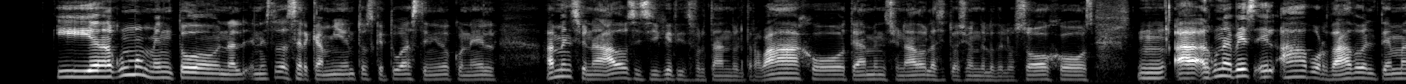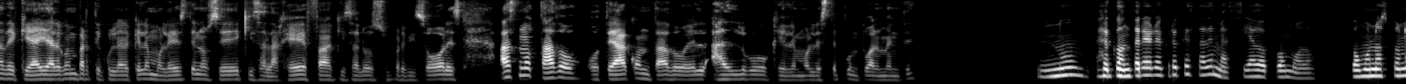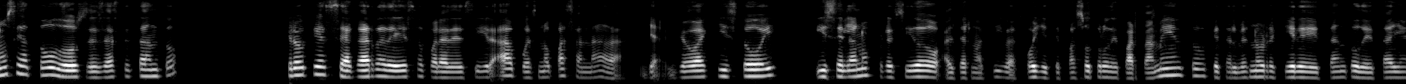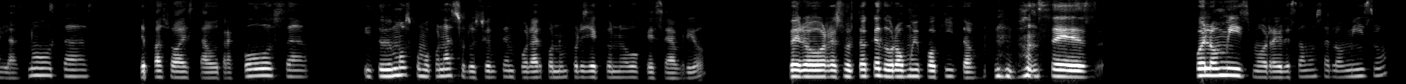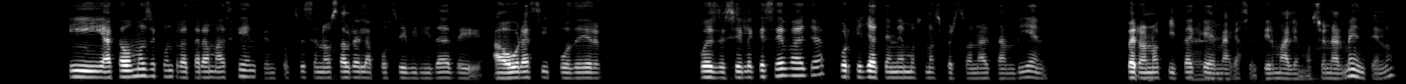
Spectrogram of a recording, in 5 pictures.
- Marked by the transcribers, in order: tapping; chuckle; laughing while speaking: "entonces"; other background noise
- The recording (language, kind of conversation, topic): Spanish, advice, ¿Cómo puedo decidir si despedir o retener a un empleado clave?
